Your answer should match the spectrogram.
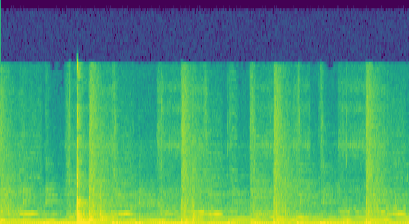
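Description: Soft background music with held chords. A few faint knocks of a kitchen knife cutting raw pork on a wooden cutting board sit under it; the clearest comes about three-quarters of a second in.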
